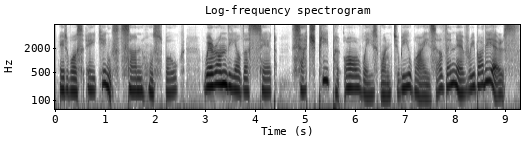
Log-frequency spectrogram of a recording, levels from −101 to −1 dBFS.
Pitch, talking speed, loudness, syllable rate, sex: 185 Hz, 135 wpm, -18 LUFS, 3.8 syllables/s, female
